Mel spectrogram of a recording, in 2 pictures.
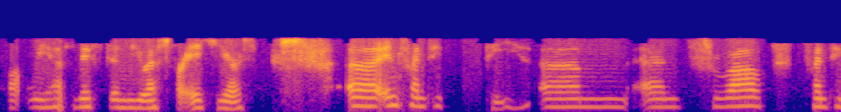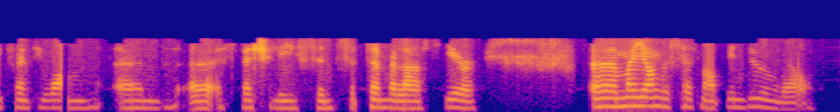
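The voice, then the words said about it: Dutch accent. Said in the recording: “you can tell by my accent that we're Dutch”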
